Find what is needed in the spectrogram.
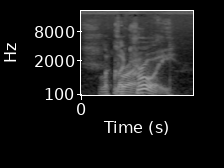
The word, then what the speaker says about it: La Croix: That is how the French pronounce it, but we pronounce it La Croix. – And this whole time, feel like with LaCroix, we're meeting somewhere in the middle because we're not pronouncing the X. Mm-hmm. We're not saying LaCroix.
